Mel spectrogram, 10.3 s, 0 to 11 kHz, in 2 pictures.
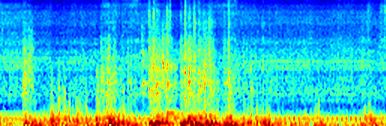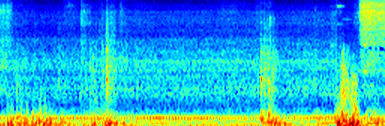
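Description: Dennis Elite 6 refuse truck with a Terberg TA-DE bin lift emptying two wheelie bins over a steady engine and hydraulic hum. Sharp bangs and clatter in the first three seconds as the bins are shaken out, and another knock near the end as the lift comes down.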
